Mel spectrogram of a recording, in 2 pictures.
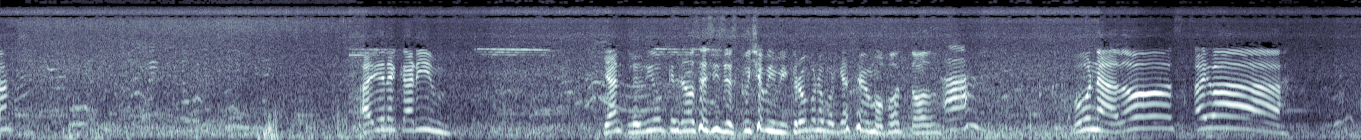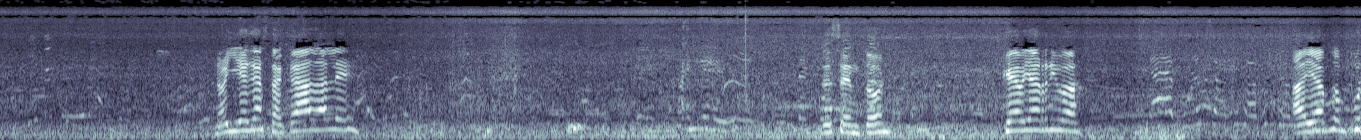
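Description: A woman talks cheerfully nearby.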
